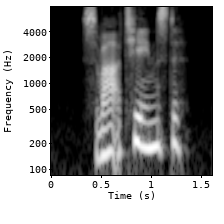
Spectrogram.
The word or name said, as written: svartjeneste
